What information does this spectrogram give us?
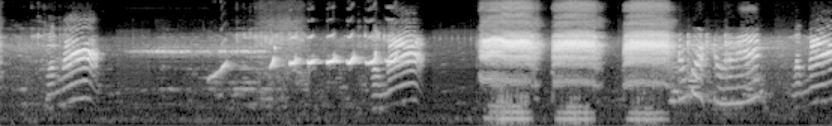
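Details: Talking pet parrot giving thin whistled notes and a rapid series of rising chirps, then three loud harsh squawks followed by wavering voice-like sounds.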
